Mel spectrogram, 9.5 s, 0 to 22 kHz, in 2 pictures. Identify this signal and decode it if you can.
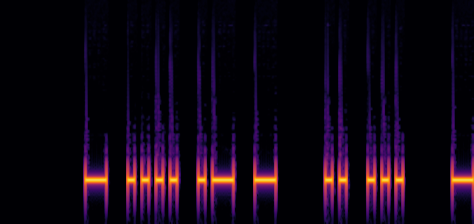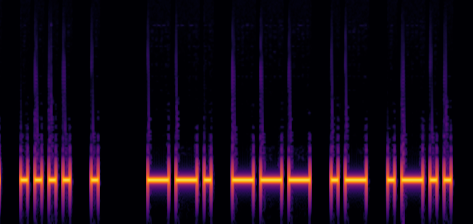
Morse code, heard as a keyed tone, about 17 wpm, 700 Hz. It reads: THAT IS THE GOAL
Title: Sentences from Top 1000 Words - Review Part 5 - 17wpm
